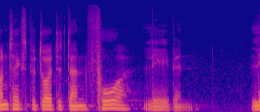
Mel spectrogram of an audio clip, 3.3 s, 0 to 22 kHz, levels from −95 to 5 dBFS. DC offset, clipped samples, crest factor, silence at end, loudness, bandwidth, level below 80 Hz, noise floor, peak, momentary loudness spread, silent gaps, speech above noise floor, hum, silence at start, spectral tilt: under 0.1%; under 0.1%; 20 dB; 0 s; -33 LUFS; 16 kHz; -70 dBFS; -70 dBFS; -12 dBFS; 11 LU; none; 38 dB; none; 0 s; -7.5 dB/octave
